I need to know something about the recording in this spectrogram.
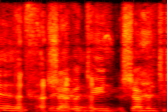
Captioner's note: laughter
